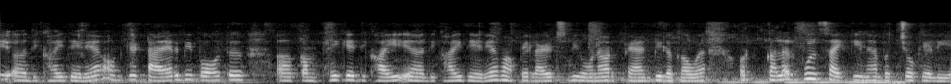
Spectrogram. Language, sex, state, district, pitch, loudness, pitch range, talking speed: Hindi, female, Punjab, Fazilka, 175 Hz, -16 LUFS, 165-195 Hz, 220 wpm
